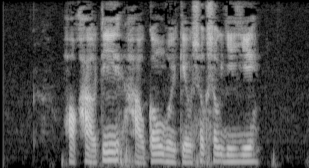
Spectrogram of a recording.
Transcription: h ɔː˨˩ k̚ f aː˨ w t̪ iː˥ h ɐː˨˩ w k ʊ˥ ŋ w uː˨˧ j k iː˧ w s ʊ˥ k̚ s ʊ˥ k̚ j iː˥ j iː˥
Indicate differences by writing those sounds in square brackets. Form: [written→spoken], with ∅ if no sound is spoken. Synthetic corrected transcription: h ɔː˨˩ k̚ [f→h] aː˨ w t̪ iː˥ h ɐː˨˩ w k ʊ˥ ŋ w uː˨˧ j k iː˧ w s ʊ˥ k̚ s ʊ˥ k̚ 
